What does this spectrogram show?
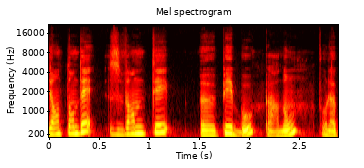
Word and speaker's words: Svante Pääbo: On y entendait Svante Pääbo, pour la prononciation, qui a reçu le prix Nobel en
